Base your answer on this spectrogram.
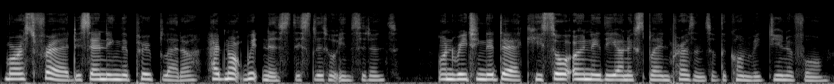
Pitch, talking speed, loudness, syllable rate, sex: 215 Hz, 185 wpm, -17 LUFS, 6.1 syllables/s, female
